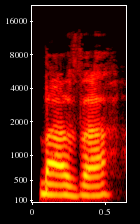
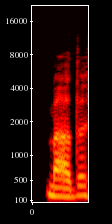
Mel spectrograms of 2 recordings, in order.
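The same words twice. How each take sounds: First: "Mother," ending in an R-less uh; dropped R. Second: "mother." ending in a strong R; hard R. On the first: Contrasting accents, an R-less "Mother,". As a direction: say "Mother," the Northern way, no R. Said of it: "things that you hear on the North and East Coast". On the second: Contrasting accents, an Ozark hard-R "mother.". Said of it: "we put R's in everything". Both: Shown as a demonstration.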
